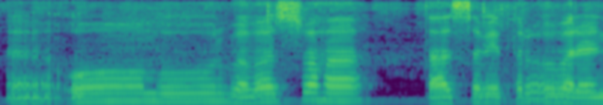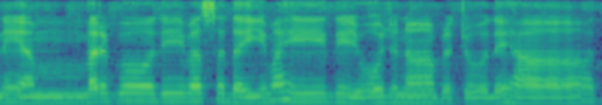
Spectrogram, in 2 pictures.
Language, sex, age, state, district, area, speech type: Dogri, female, 45-60, Jammu and Kashmir, Udhampur, urban, spontaneous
